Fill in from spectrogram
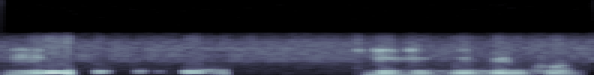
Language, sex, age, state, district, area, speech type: Hindi, male, 18-30, Bihar, Darbhanga, rural, conversation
